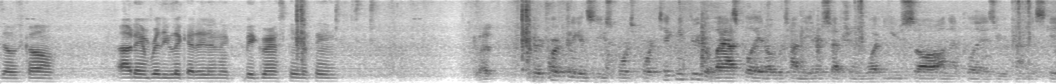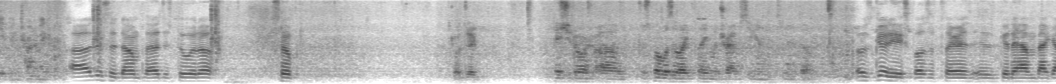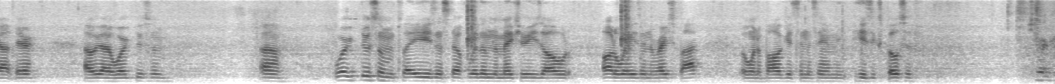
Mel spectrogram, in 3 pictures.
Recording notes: Post-game press conference. At Folsom Field.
